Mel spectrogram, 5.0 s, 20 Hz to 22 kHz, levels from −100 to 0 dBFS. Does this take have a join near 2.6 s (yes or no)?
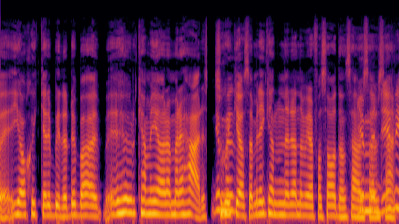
yes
